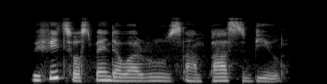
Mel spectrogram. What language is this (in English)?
Nigerian Pidgin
